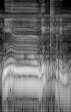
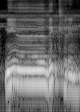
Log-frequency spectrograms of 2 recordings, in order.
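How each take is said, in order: No difference in how they are said.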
